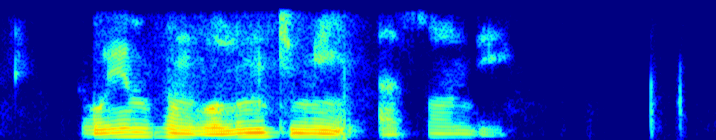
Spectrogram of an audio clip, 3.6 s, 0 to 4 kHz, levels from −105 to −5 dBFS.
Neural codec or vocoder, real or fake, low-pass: codec, 16 kHz, 6 kbps, DAC; fake; 3.6 kHz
